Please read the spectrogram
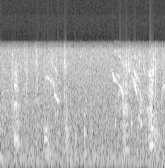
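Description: Young chickens peeping as they feed: a few faint, short, downward-sliding chirps, with several together near the end.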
